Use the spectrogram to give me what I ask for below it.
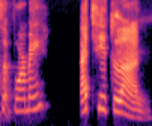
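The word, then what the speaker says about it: Atitlán: memoir held every year since 2001 in Lake pronounce it for me atitlan atitlan in Guatemala so I'm so excited that you're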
